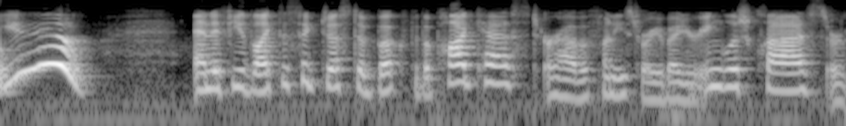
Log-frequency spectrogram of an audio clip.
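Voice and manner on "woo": high, loud whoop; cheer. Real, not acted. Cheering after plugging their website, loud whoop.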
